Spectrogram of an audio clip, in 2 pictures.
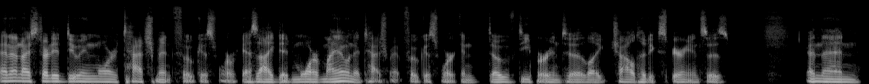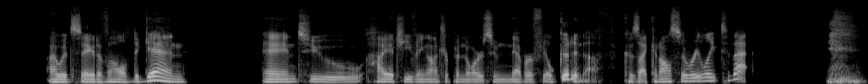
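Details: Adult male with one vocal cord paralysed by open throat surgery for a rare chronic recurring throat condition, after endoscopic surgery in 2021 and recurrence within 4 months; voice improved but still vocal fry, tires daily; finding: unilateral vocal cord paralysis.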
